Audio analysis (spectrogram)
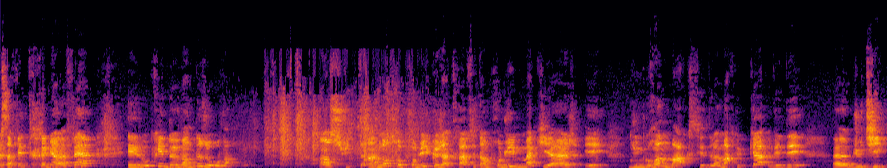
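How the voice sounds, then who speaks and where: A woman's voice: a little high, unhurried, fairly bright tone, distant mic, a little hiss or hum. A woman vlogger doing a casual beauty box unboxing, chatty and enthusiastic, with many fillers. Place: indoor room with shelves of lipsticks behind. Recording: echoey room.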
